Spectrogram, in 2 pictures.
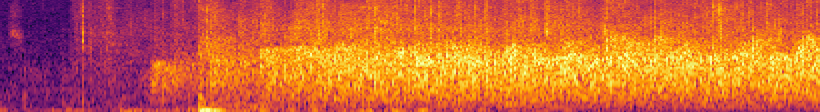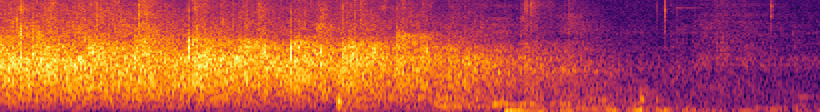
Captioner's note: applause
